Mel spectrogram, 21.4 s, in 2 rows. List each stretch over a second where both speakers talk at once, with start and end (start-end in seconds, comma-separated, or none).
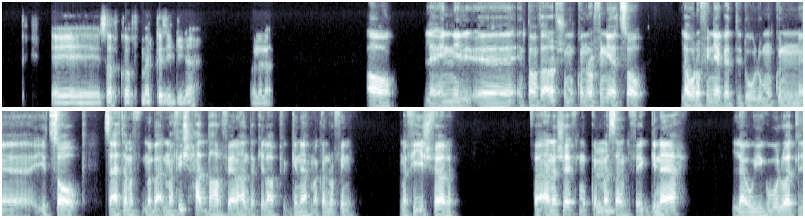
none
